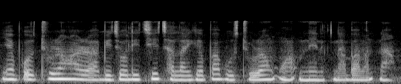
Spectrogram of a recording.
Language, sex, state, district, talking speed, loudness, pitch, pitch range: Garo, female, Meghalaya, West Garo Hills, 135 wpm, -13 LUFS, 220 Hz, 210-235 Hz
